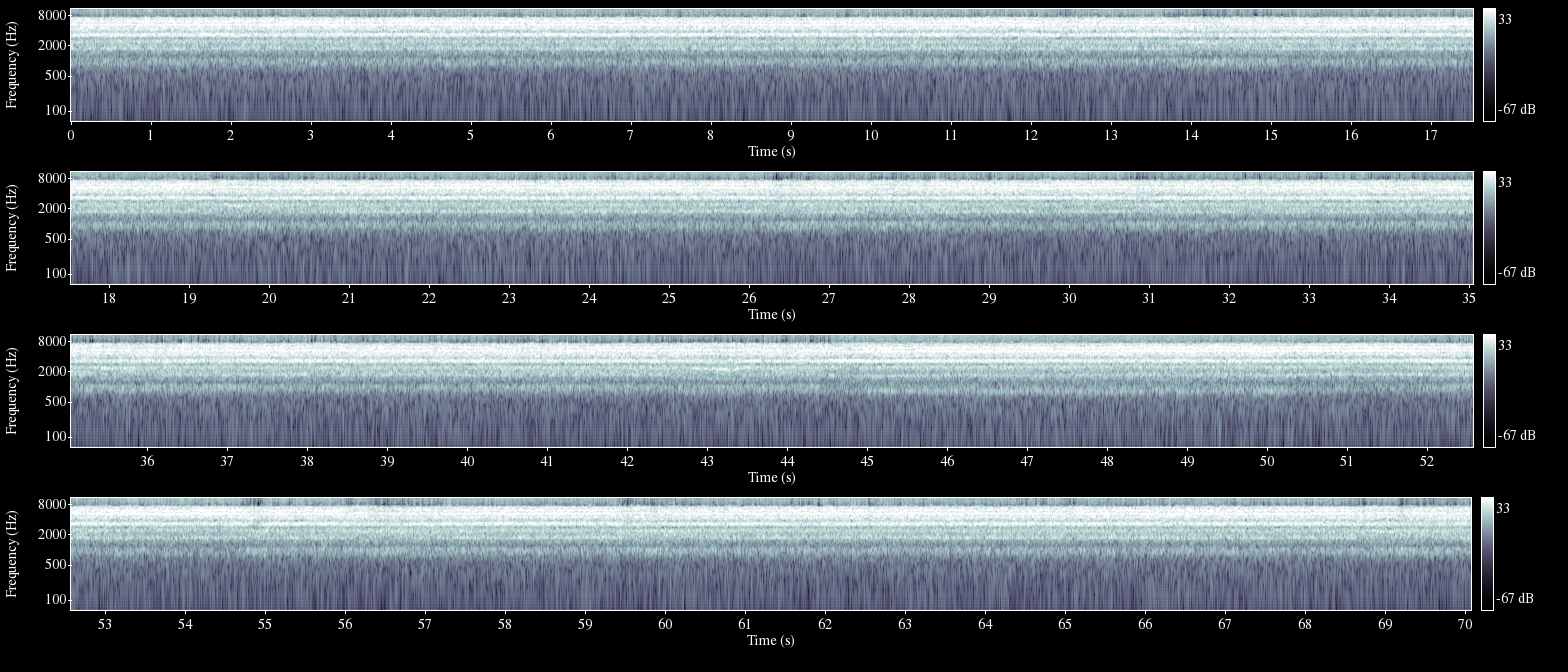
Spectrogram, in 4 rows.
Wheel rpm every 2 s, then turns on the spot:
230, 230, 230, 230, 230, 230, 230, 230, 230, 230, 230, 230, 240, 230, 230, 230, 230, 230, 230, 230, 230, 230, 210, 210, 210, 220, 230, 230, 230, 230, 230, 230, 230, 230, 230.
none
